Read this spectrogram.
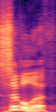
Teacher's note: People from Ephraim couldn't make the sh sound when they said Shibboleth, so what they said was Sibboleth.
